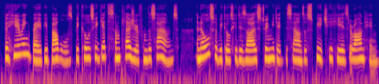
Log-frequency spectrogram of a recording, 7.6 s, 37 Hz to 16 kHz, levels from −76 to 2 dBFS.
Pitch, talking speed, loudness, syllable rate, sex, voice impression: 230 Hz, 215 wpm, -17 LUFS, 6.1 syllables/s, female, feminine, slightly gender-neutral, adult-like, tensed, powerful, slightly bright, slightly clear, fluent, raspy, slightly intellectual, slightly friendly, elegant, lively, sharp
